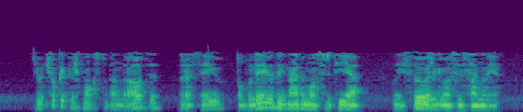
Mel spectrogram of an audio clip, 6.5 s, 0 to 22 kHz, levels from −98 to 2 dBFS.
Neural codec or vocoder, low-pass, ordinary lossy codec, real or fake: none; 19.8 kHz; AAC, 16 kbps; real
